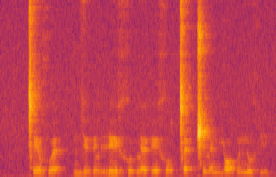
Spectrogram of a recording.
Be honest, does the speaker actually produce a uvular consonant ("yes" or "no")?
yes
